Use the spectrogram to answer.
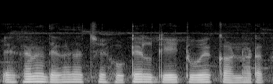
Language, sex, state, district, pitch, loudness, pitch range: Bengali, male, Tripura, Unakoti, 110 Hz, -17 LUFS, 105-115 Hz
